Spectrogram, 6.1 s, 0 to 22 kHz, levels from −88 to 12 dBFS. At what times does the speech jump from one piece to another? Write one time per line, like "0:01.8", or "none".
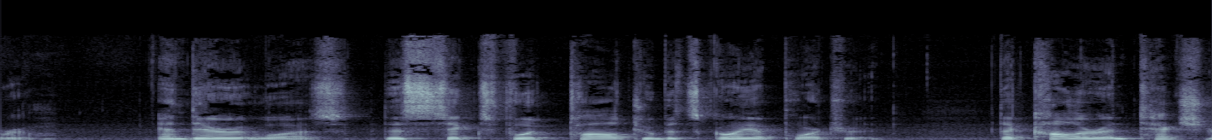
0:01.8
